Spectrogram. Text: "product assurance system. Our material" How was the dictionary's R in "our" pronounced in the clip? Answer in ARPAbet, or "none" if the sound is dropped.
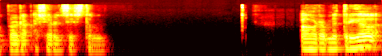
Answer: R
